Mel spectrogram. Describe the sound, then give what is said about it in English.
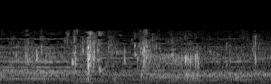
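A large man lying at full length on a bank of the Salinas River in California drinks greedily from the river in the late evening: water sloshes and splashes in a run of irregular, sharp bursts over a steady watery murmur, with no talking. “Two men scramble down the bank to the water's edge, and the larger of the two, an ungainly giant of a man, throws himself at full length and greedily drinks from the river.”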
